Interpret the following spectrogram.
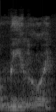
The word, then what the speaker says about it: Meloy: That's my take on the Porch Light from Josh Meloy, or Meloy, which is how you pronounce it.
